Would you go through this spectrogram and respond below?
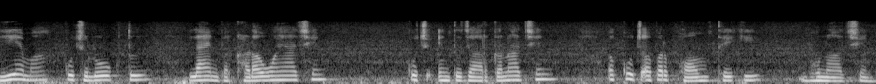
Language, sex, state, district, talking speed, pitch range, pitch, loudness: Garhwali, female, Uttarakhand, Tehri Garhwal, 150 wpm, 180-220 Hz, 200 Hz, -15 LUFS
